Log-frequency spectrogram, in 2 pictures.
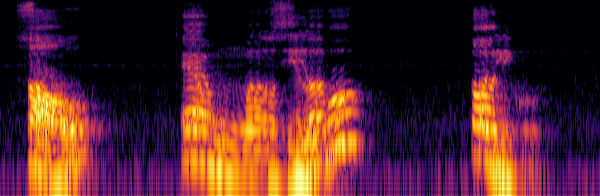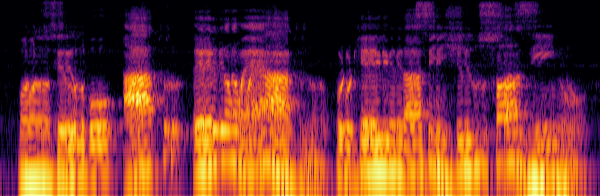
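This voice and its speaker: Male teacher, explanatory, checks in often, fairly high voice, strong room echo, dull lo-fi sound. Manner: spells out examples slowly, syllable by syllable. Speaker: Portuguese teacher. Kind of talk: grammar lesson for exam students.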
